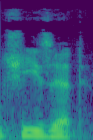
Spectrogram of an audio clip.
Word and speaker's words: Cheez-It: spell it c-h-e-e-z-i-t yes see I misled I misled you it's Cheez-It yeah yeah it's not cheese it's yeah there's no ass there's there's no people think it's a z but yeah the Looney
